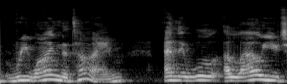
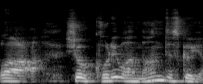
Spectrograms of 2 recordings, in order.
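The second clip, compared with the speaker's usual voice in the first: effortlessly cool delivery, spoken in Japanese; 3 semitones lower than usual. Imitating the Japanese dub of Ryan speaking to his friend: super cool Japanese Ryan voice. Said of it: "he's super cool".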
